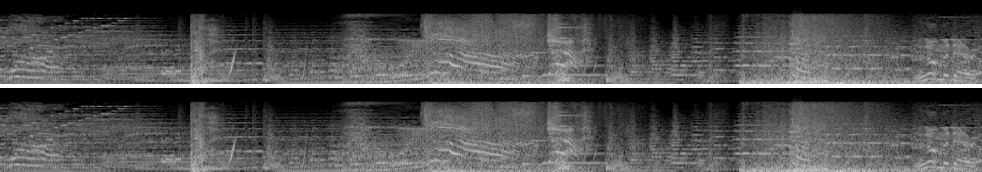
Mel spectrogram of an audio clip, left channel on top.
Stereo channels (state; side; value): identical; both; correlation 1.00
